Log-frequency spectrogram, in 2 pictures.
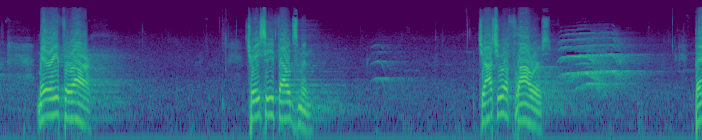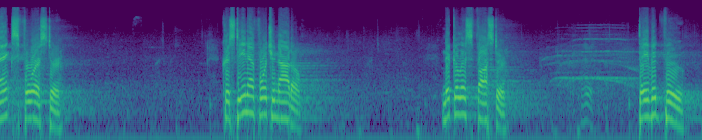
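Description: A man's voice reads out briefly over a loudspeaker, echoing in a large hall.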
